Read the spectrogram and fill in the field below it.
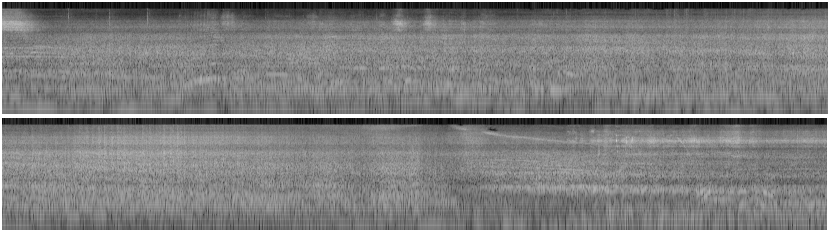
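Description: A pulling tractor's engine roars loudly at full throttle, then eases off.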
